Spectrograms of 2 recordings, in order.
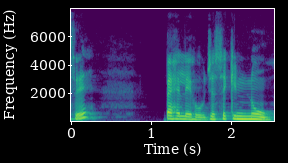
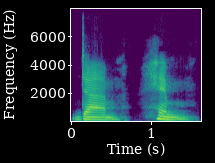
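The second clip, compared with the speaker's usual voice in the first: ordinary talk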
